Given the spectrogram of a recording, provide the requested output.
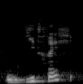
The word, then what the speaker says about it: Dietrich: Bueno, como yo lo pronuncio en alemán es Dietrich y la universidad es Technische Universität Kaiserslautern.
